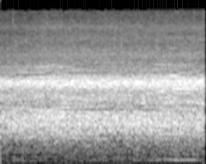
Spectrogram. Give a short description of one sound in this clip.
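A crowd claps hands.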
